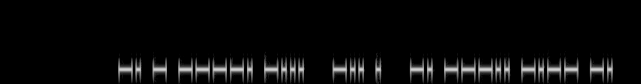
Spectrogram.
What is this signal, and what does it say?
Morse code, heard as a keyed tone, about 28 wpm, 700 Hz. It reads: NT9B DE N8YN
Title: USA Callsign DE Callsign - 4 Characters - 28wpm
